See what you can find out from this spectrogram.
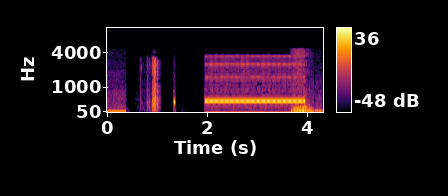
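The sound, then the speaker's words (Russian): A steady, loud continuous dial tone sounds from a telephone handset after the other party hangs up, preceded by a few sharp handling clicks and ending in a short rustle. “зачем вы трубку бросаете? Я к вам по-серьезному звоню, а вы трубку бросаете.”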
